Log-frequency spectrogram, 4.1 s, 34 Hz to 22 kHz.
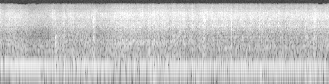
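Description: Dodge Viper V10 engine running at low revs: a steady, deep exhaust drone that eases down in pitch over the first second and a half, then holds steady.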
